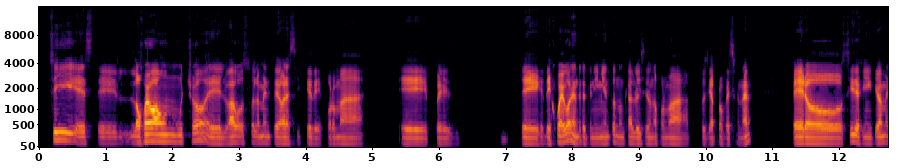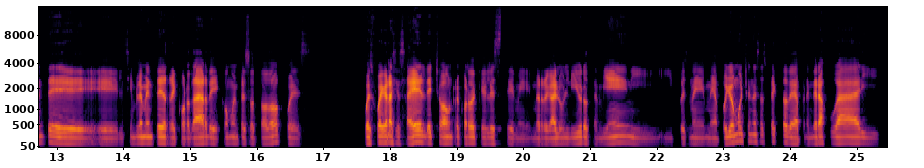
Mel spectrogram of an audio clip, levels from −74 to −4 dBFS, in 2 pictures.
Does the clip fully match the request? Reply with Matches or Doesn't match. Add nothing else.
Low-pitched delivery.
Matches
